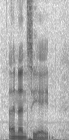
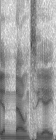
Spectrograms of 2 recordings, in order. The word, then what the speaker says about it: enunciate: that announciator enunciate because i think it's an enunciate some people say announcyate and it just drives me nuts so look it up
